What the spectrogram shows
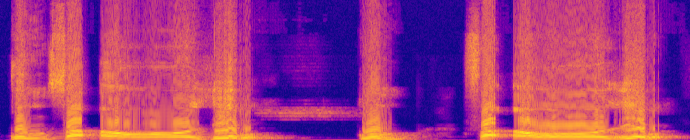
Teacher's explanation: جب را ساکن ہو جائے گا آخر پہ، را خود بخود موٹا ہو جائے گا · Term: را موٹا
